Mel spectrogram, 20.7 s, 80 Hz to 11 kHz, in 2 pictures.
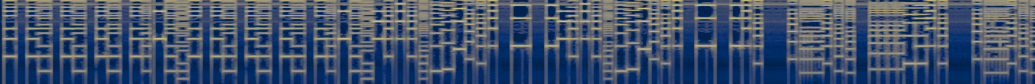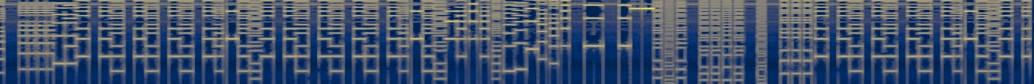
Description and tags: Warning Sign
drumloops, glitch, 8bit, nanoloop, gameboy, videogame, cheap, chiptunes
